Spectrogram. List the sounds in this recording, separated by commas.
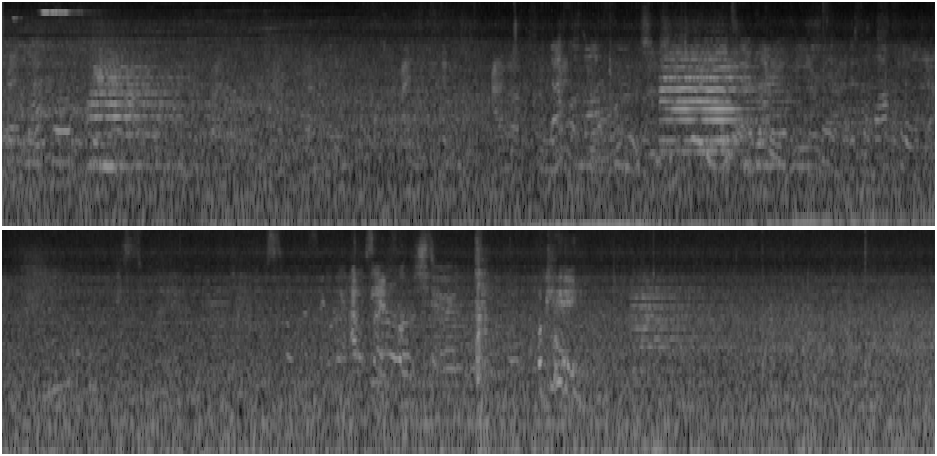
car horn, person or small group talking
